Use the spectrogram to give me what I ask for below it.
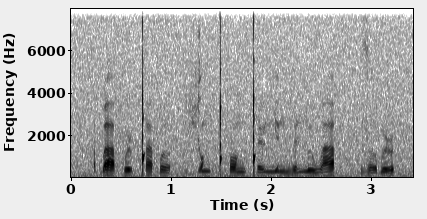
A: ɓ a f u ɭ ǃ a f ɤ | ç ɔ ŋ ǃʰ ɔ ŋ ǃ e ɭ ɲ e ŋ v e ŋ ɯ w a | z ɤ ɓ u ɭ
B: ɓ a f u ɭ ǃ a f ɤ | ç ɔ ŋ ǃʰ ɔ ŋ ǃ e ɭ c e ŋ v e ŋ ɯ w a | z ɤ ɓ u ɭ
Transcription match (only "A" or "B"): A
